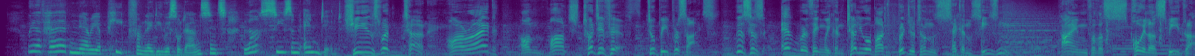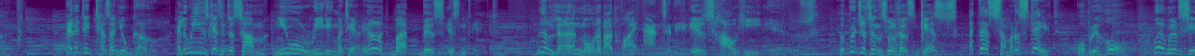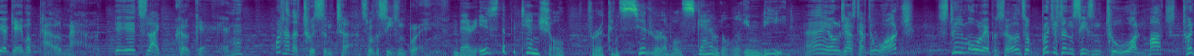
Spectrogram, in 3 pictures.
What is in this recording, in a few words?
english british tv shows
